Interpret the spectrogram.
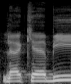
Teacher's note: আমরা দুই আলিফ করে থামলাম এখানে কাফ এসেছে ইফা করতে হবে জিব্বাকে কাফের মাখরাজে লাগিয়ে নাক থেকে গুনা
